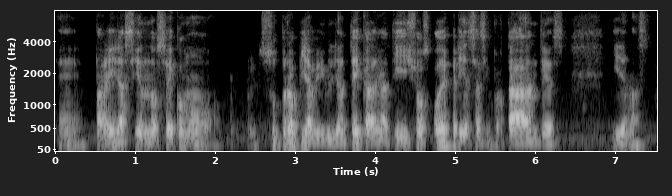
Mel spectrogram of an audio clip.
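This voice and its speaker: A man's voice: sits low, fairly even intonation, a little slow, recorded from a distance, slight background noise. A man co-hosting a livestream workshop, explaining emphatically and checking in with listeners. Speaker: workshop co-host. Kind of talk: casual teaching on a livestream.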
